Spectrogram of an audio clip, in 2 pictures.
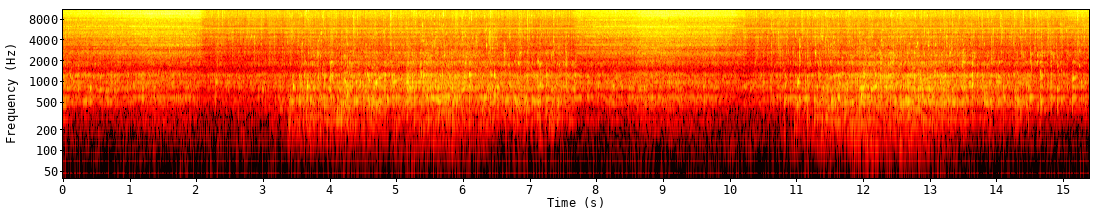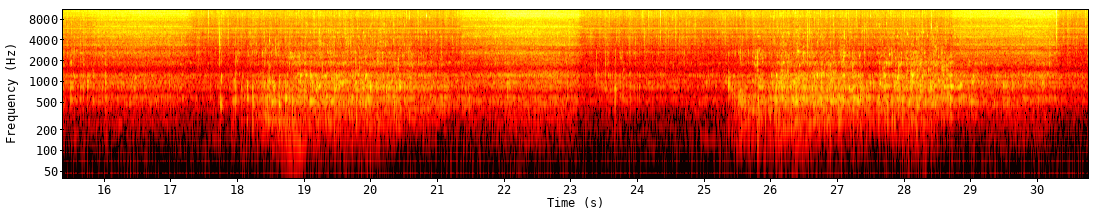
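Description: Scuba diver breathing through a regulator, heard underwater. A hissing inhale of about two seconds alternates with a longer burble of exhaled bubbles, in a slow cycle repeating about every seven seconds.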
